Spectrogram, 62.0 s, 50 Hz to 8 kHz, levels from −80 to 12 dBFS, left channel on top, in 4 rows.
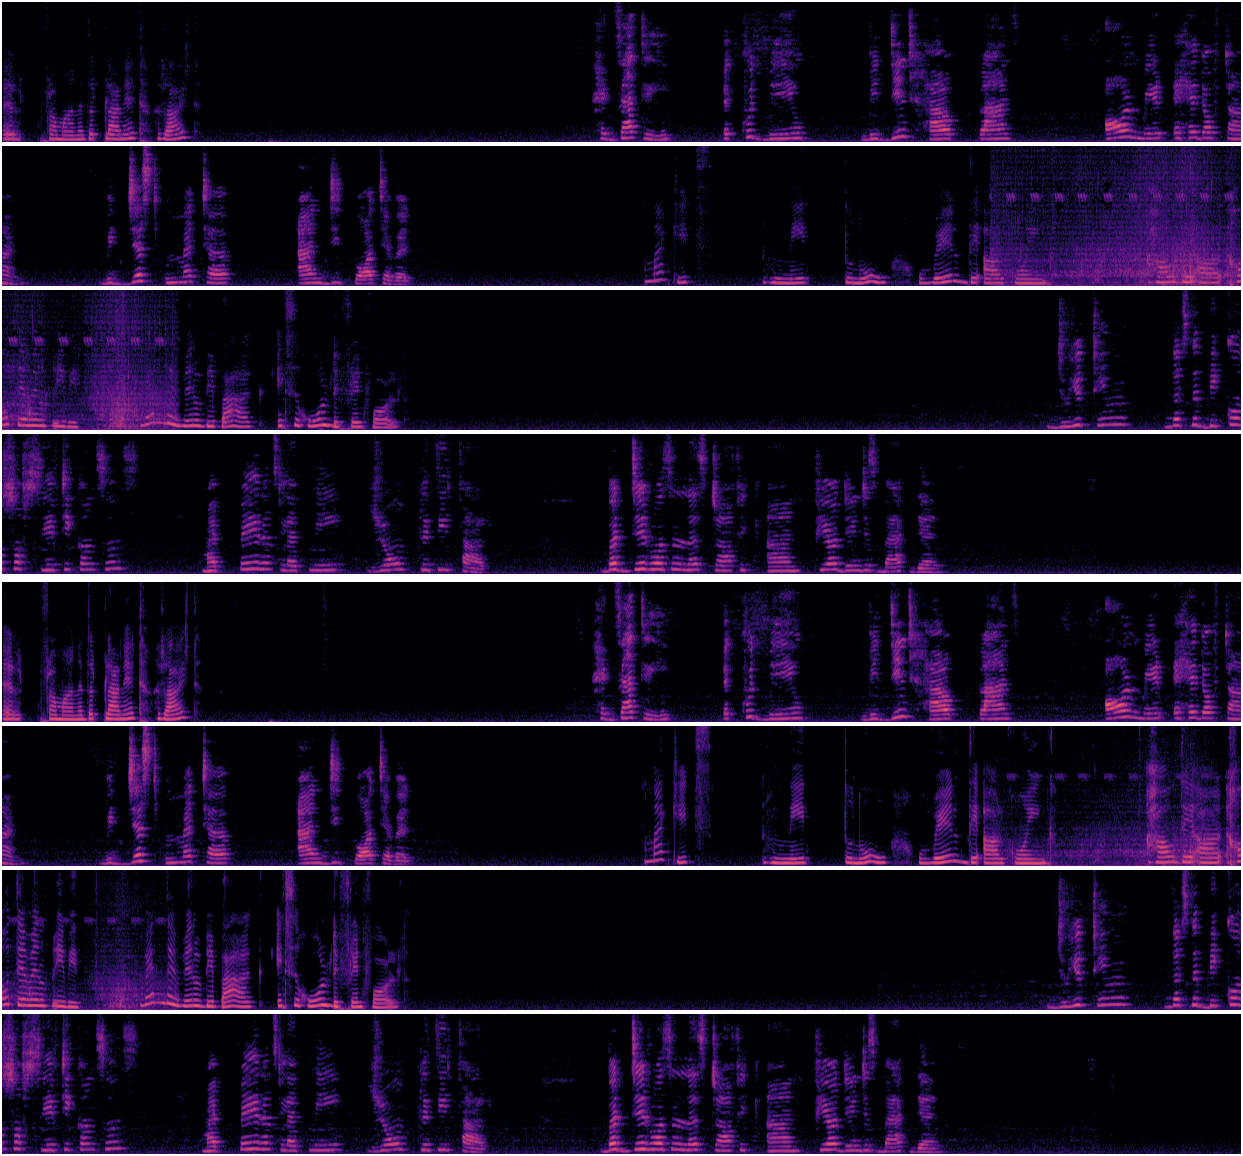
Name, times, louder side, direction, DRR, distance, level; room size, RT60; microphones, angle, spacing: voice 1, 0.0-2.3 23.5-24.2 25.0-25.6 26.0-28.7 29.8-31.9 32.7-34.1 34.4-35.9, right 4 dB, 70° right, 0.6 m, -30 dB
voice 2, 7.4-8.4 9.0-10.0 10.7-11.9 12.2-12.6 13.8-15.8 16.7-18.3 19.2-20.6 44.0-45.1 45.5-48.1 49.0-50.7 51.0-52.5 53.9-58.3, right 2 dB, 20° right, 0.8 m, -33 dB
sound 1, 27.8-33.2, left 4 dB, 55° left, 0.7 m, -42 dB
11.0 x 3.9 x 2.3 m
head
